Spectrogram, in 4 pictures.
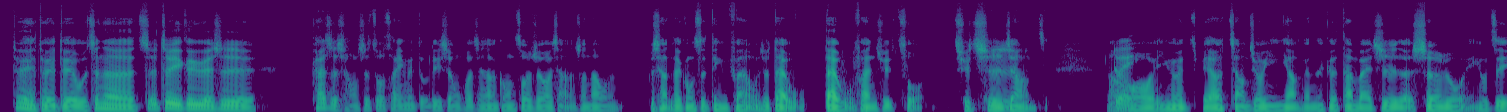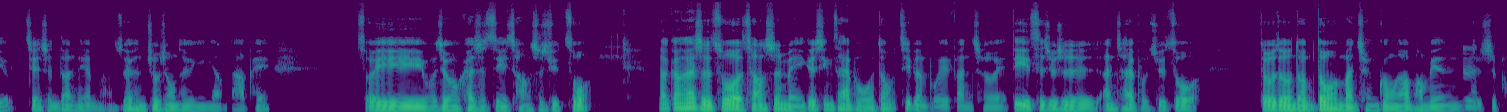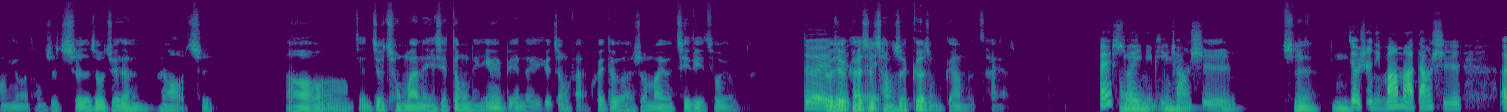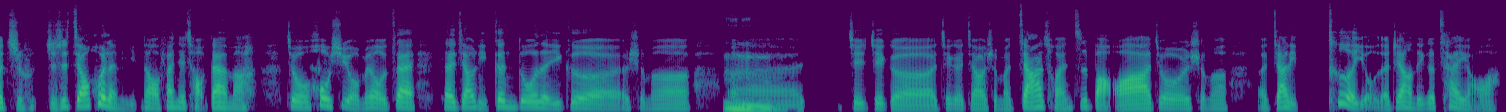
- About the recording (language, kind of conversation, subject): Chinese, podcast, 你是怎么开始学做饭的？
- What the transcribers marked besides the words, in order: other background noise; laughing while speaking: "教会了你一道番茄炒蛋吗？"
